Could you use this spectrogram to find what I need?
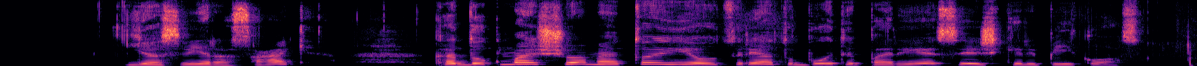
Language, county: Lithuanian, Vilnius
